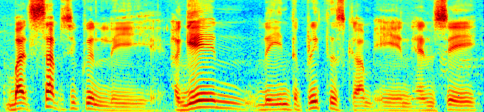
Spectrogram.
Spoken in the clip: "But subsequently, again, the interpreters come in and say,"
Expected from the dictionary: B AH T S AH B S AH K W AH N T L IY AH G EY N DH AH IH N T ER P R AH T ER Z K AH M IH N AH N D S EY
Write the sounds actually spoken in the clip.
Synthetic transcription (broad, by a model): B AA T S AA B S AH K W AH N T L IY AH G EY N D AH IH N T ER P R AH T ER S K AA M IH N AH N S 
